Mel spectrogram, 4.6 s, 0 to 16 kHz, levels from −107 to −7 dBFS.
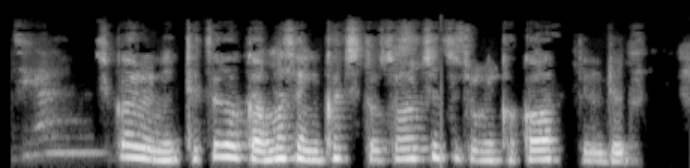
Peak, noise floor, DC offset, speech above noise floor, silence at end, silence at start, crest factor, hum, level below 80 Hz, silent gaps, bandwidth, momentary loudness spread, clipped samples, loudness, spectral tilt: -8 dBFS; -44 dBFS; under 0.1%; 21 dB; 0 s; 0.15 s; 16 dB; none; -72 dBFS; none; 9.8 kHz; 19 LU; under 0.1%; -24 LUFS; -5.5 dB/octave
